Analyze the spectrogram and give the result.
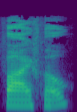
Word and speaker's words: FIFO: FIFO, First In, First Out, pronounced FIFO.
